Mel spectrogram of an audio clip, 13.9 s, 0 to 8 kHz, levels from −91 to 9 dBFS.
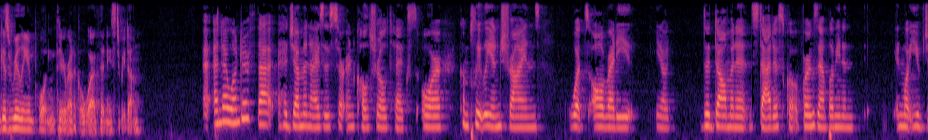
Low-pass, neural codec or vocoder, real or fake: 7.2 kHz; none; real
